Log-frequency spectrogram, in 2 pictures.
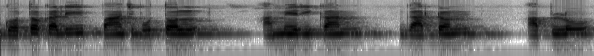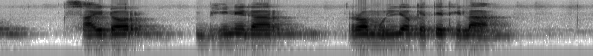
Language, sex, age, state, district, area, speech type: Odia, male, 45-60, Odisha, Boudh, rural, read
